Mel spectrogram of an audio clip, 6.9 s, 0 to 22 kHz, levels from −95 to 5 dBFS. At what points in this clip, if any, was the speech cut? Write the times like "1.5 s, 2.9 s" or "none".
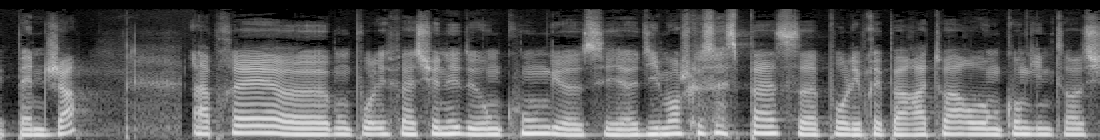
1.1 s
